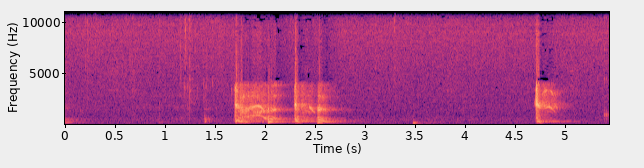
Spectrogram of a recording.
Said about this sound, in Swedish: Ursäkta, jag fick en loppa i min hals. Nej, nej. Hosta på du.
